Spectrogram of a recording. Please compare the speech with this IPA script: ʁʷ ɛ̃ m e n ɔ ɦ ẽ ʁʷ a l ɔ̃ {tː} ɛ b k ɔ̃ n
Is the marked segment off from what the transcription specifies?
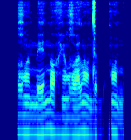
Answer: yes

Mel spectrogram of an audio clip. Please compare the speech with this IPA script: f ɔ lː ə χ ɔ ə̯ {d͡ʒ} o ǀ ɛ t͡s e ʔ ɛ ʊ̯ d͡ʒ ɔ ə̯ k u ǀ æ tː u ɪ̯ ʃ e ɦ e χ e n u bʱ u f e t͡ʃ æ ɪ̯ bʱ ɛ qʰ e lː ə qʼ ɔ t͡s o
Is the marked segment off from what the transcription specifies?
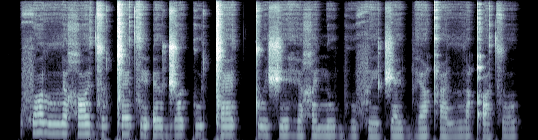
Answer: yes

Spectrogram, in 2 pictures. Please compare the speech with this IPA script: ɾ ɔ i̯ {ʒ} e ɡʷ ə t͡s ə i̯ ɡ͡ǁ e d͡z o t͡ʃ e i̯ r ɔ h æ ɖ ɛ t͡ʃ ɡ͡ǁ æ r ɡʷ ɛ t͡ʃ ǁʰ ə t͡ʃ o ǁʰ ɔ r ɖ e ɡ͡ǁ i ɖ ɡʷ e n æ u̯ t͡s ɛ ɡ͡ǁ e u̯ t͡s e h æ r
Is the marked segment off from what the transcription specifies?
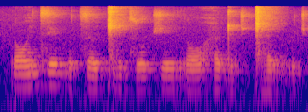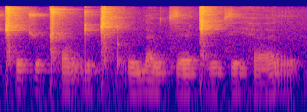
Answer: yes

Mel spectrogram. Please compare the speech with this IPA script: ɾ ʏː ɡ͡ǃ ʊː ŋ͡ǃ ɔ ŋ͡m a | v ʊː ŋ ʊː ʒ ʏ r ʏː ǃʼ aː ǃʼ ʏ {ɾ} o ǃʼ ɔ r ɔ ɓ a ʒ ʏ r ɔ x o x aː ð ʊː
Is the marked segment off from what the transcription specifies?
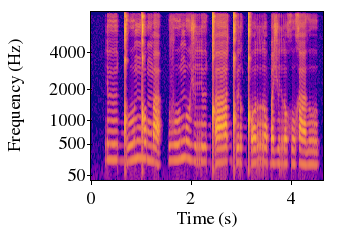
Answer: no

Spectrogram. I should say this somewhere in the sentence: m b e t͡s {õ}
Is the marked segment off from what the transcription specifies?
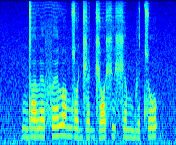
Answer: yes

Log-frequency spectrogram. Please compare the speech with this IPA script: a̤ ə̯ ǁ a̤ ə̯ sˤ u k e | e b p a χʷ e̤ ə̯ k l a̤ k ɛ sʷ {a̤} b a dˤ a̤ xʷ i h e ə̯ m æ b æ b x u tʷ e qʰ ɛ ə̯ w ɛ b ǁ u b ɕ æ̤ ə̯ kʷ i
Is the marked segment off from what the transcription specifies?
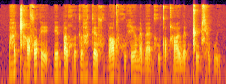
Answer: yes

